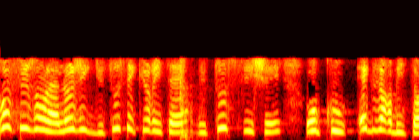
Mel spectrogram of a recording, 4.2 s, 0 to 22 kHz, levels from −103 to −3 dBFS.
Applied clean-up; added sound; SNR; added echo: neural mask model RNNoise.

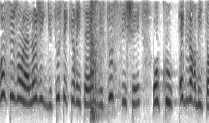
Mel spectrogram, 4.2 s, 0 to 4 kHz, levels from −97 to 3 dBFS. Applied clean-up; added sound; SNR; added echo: none; Shatter; 13 dB; none.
